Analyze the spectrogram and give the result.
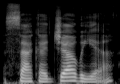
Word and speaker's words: Sacagawea: And many Shoshone people pronounce her name Sakajawea, maintaining that the name means boat launcher. I'm going to use the Shoshone pronunciation.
